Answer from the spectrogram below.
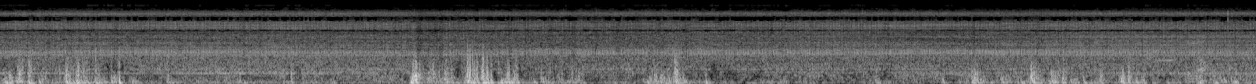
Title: Honda Odyssey 2008 EX engine noise after changing timing belt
